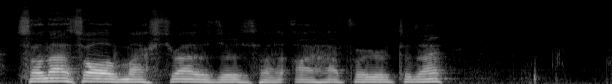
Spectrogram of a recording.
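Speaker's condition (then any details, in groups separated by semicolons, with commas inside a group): ALS; mucus once blocked airway, could not breathe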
